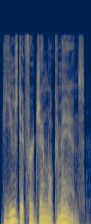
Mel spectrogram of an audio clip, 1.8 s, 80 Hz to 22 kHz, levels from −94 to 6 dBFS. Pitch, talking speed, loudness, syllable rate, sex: 105 Hz, 195 wpm, -15 LUFS, 5.5 syllables/s, male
